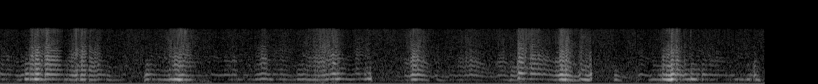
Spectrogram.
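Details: Housefly buzzing almost without pause, a low droning hum that wavers in pitch and swells louder and softer every second or so as the insect moves.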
